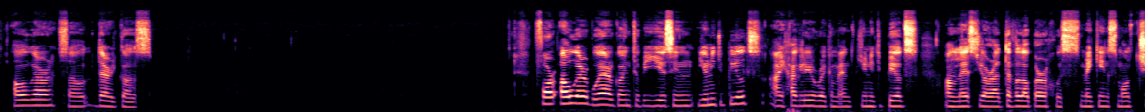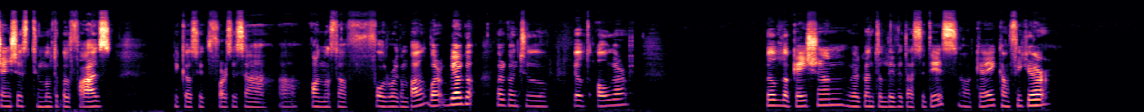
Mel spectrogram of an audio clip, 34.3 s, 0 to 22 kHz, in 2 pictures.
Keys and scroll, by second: 16.0 ctrl+c, 23.1 ctrl+v, 26.0 ctrl+v, 26.7 shift+Left, 26.9 shift+Left, 27.1 shift+Left.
